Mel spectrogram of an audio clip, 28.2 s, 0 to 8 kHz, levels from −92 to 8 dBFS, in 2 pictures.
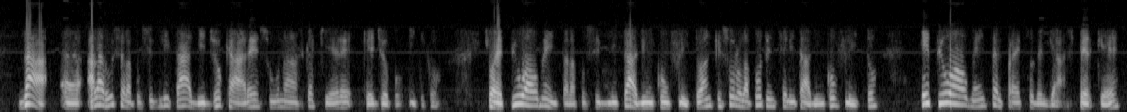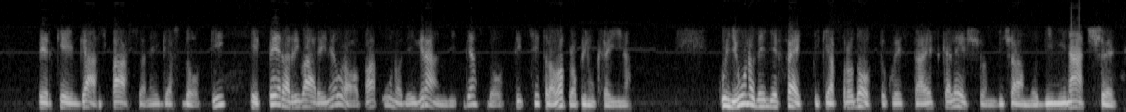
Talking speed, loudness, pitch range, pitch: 145 wpm, -28 LUFS, 160-245 Hz, 210 Hz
